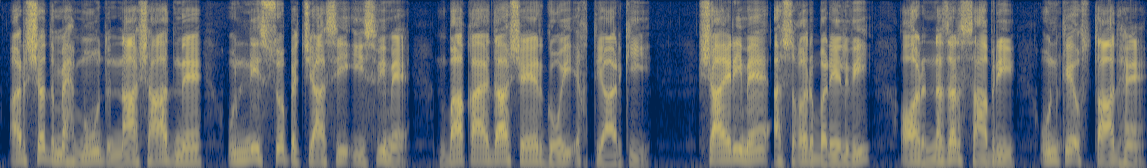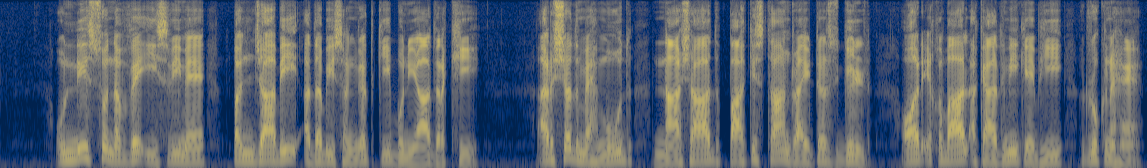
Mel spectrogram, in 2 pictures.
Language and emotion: Urdu, neutral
